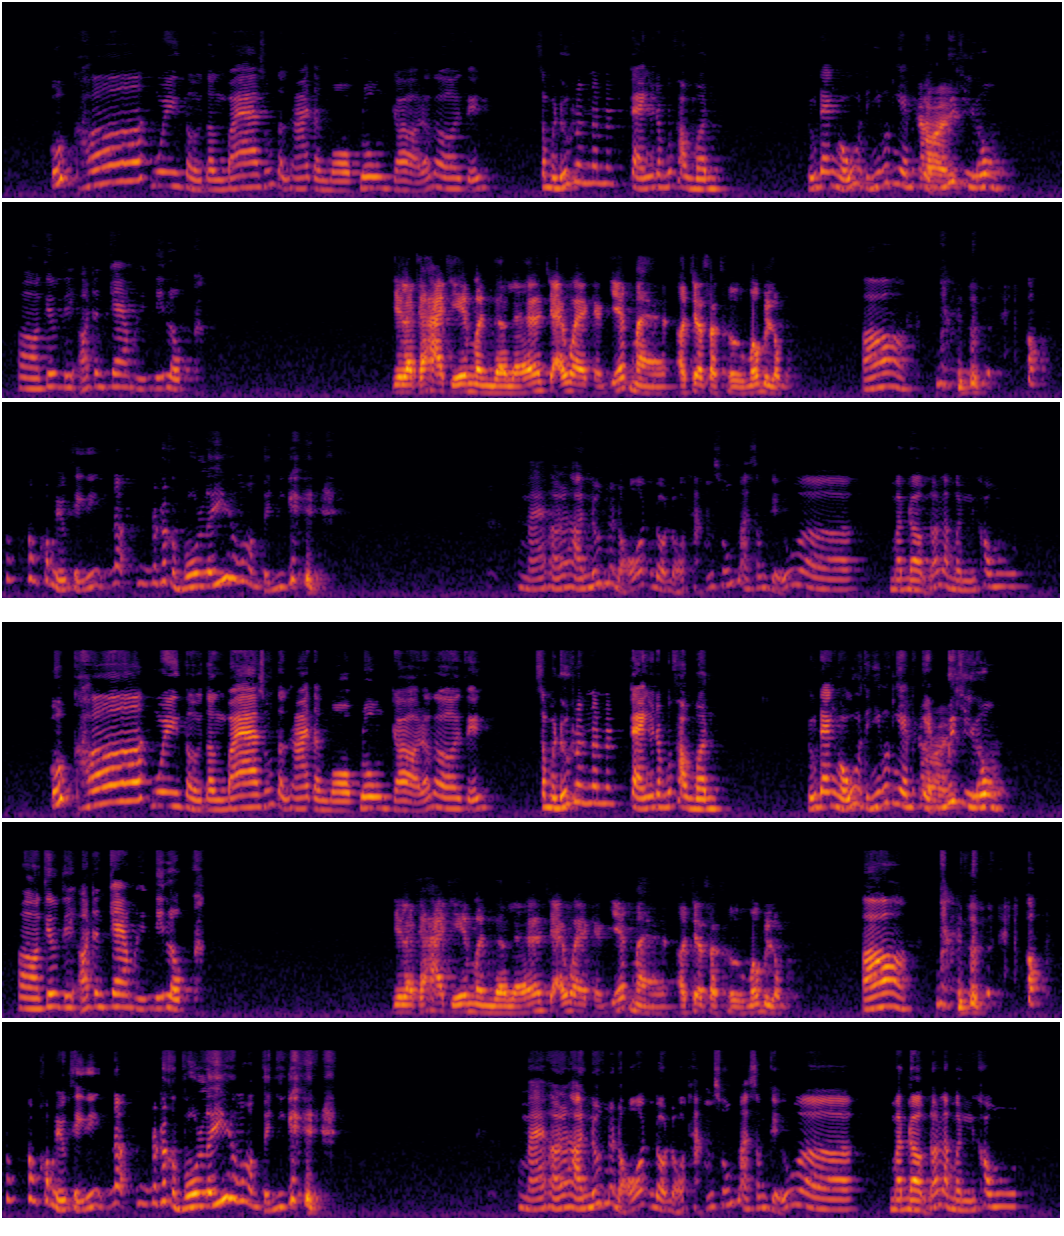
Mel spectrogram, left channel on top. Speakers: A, on the right (about 55°); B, on the left (about 50°).
A: ướt hết nguyên từ tầng 3 xuống tầng 2 tầng một luôn trời đất ơi tiện xong mà nước nó nó, nó tràn vô trong cái phòng mình kiểu đang ngủ rồi tự nhiên ướt nhẹp ướt
B: rồi
A: nhẹp không biết gì luôn ờ, kêu thì ở trên cao mà bị bị lục
B: vậy là cả hai chị em mình đều đã trải qua cảm giác mà ở trên sàn thường mới bị lục
A: ờ <laughs> không không không không hiểu thì nó, nó rất là vô lý đúng không tự nhiên cái <laughs> mà hả, hả nước nó đổ đổ đổ thẳng xuống mà xong kiểu ờ, mà đợt đó là mình không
